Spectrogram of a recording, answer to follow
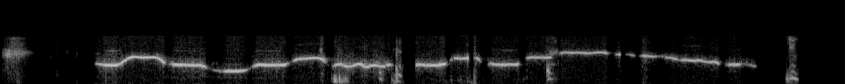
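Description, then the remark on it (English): Someone whistles the Jeopardy game show theme tune, a bouncy, clear pure melody of short phrases rising and falling around a mid-high pitch, with brief gaps between notes and no talking. “Well, doing the Jeopardy song in my head.”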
